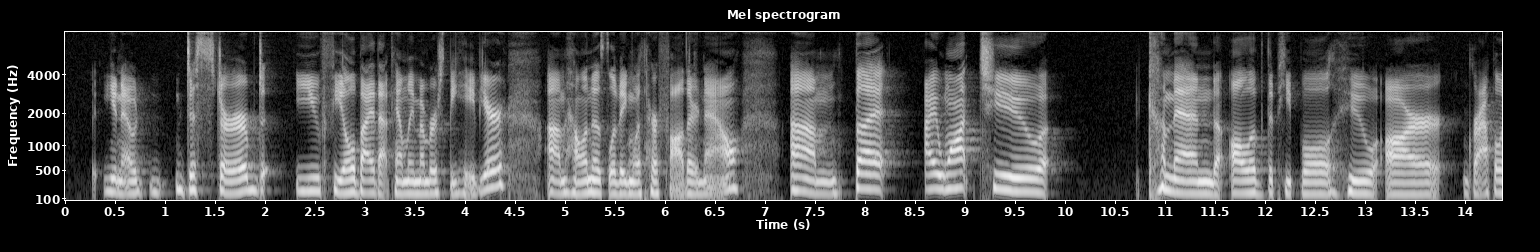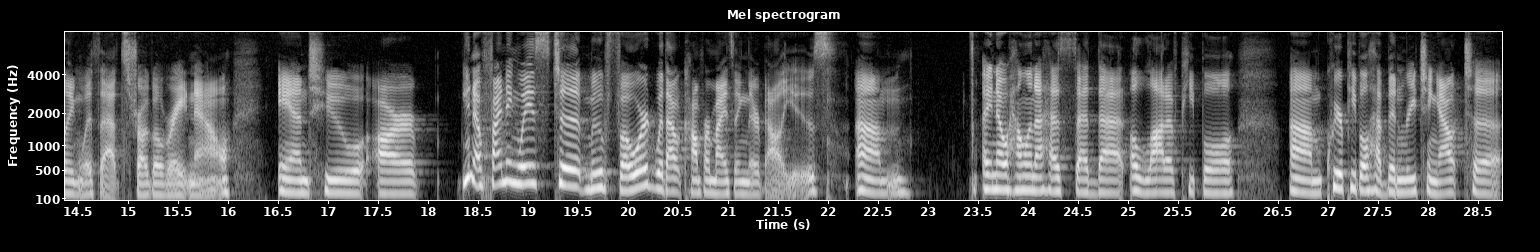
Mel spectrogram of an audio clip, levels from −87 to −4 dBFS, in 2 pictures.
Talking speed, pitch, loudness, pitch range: 140 wpm, 175 Hz, -16 LUFS, 160-205 Hz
